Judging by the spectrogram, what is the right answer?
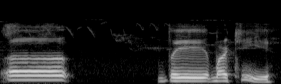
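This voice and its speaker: A man role-playing in a tabletop game, halting and searching for words as he improvises. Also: a little high, creaky, a little mellow, soft background music. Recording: dull lo-fi microphone sound.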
